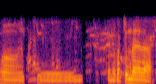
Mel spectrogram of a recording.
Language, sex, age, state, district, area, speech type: Tamil, male, 18-30, Tamil Nadu, Thanjavur, rural, conversation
